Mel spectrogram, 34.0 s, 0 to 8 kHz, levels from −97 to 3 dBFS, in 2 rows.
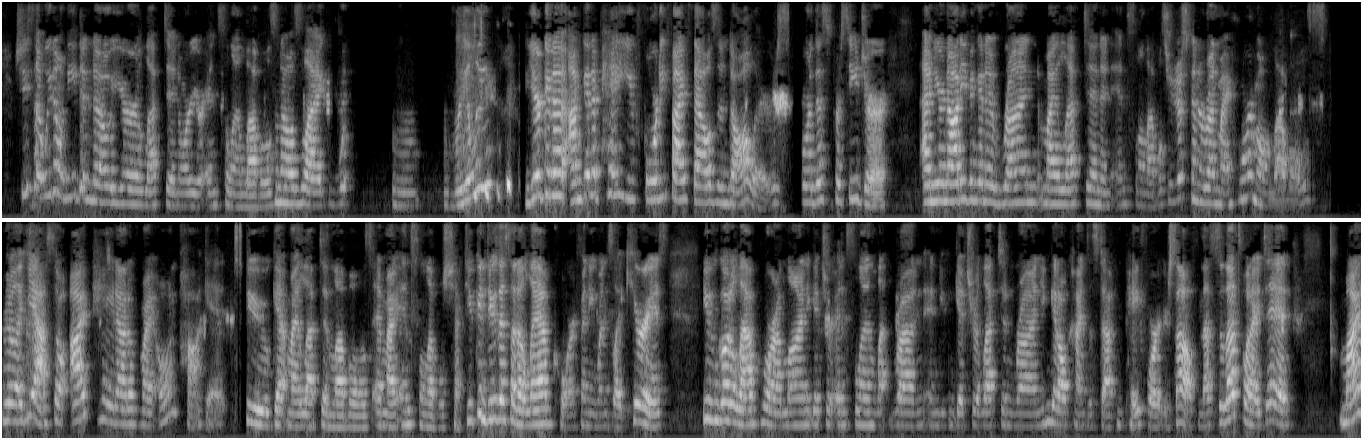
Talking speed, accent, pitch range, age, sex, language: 215 wpm, American, 185-245 Hz, 30-49, female, English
